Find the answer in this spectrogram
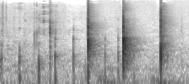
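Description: Hands clapping: a few faint taps, then two sharp claps about a second in, half a second apart.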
